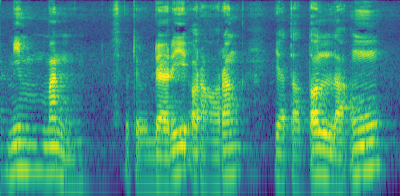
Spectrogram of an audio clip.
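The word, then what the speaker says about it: مِمَّن: Ini min man, bacanya mimman.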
